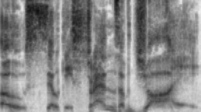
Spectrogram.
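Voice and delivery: very slow, swooning villain rapture; hammed-up ecstasy of a greedy wizard; rapturous villain. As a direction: croon it like a love poem. Gargamel rhapsodizes over hair.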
